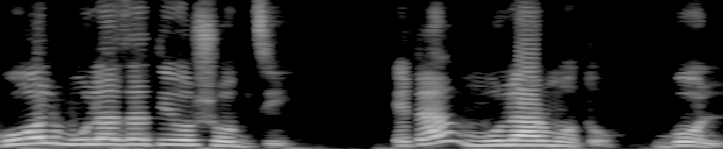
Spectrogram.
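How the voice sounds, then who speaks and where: A woman's voice: fairly high pitch, lively intonation, moderate pace, a little mellow, no echo. A woman teaching a vocabulary lesson, repeating each word and asking the listener to say it back. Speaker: language teacher. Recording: dry sound from a distant mic.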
